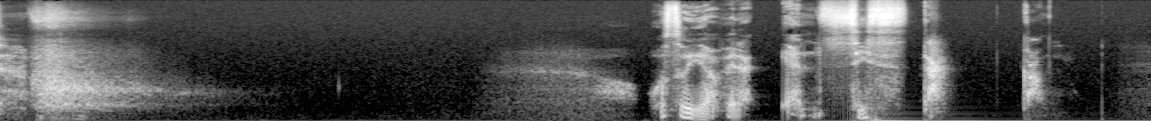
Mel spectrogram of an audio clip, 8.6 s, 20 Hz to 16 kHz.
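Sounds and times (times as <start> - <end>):
soft airy breath: 0.0 - 1.7, 3.6 - 4.8
slow exhale: 0.2 - 1.7, 3.7 - 4.7
speech: 5.0 - 6.8.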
